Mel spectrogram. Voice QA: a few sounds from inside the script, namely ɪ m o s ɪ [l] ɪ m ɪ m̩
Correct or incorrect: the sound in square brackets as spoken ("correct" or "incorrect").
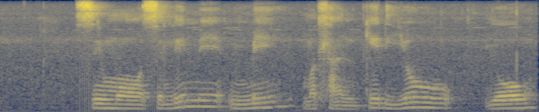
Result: correct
